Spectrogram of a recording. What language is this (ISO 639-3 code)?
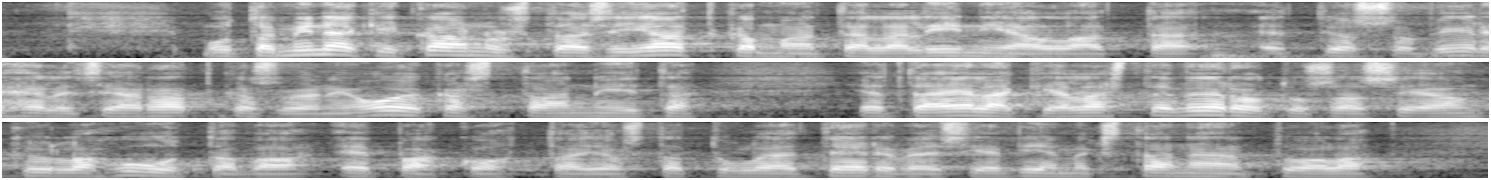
fin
